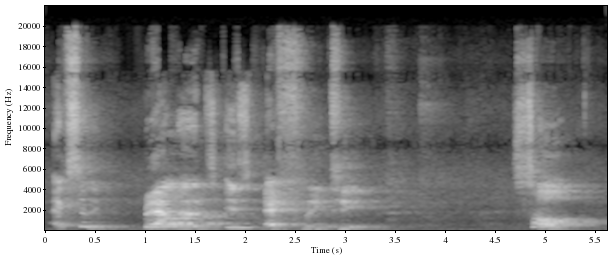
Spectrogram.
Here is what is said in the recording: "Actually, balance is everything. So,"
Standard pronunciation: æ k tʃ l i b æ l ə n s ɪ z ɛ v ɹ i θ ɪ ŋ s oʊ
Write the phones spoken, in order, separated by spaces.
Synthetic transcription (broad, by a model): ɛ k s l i b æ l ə n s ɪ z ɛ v ɹ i t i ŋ s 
